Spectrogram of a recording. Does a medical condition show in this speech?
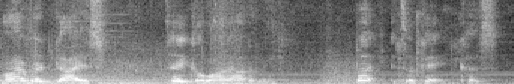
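Yes: cerebral palsy.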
